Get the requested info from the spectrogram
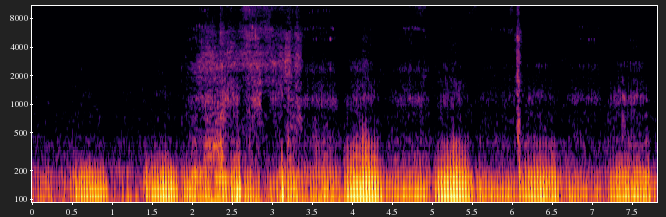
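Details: Domestic cat snoring and purring: low, rumbling pulses that swell and fade about once a second, with soft breathy hiss between them.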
